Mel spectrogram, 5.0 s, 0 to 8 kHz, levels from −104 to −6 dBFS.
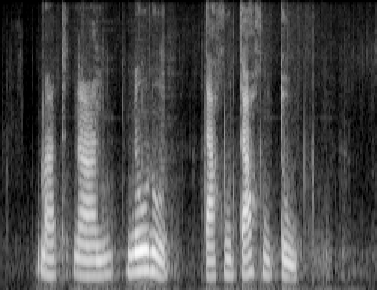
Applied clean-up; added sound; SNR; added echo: neural separator model SepFormer DNS4.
